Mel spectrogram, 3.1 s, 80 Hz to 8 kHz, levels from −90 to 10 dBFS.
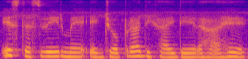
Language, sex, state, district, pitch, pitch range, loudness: Hindi, female, Arunachal Pradesh, Lower Dibang Valley, 215 Hz, 200-230 Hz, -16 LUFS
